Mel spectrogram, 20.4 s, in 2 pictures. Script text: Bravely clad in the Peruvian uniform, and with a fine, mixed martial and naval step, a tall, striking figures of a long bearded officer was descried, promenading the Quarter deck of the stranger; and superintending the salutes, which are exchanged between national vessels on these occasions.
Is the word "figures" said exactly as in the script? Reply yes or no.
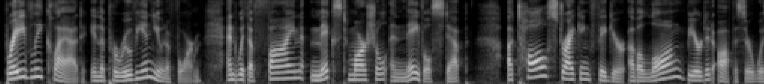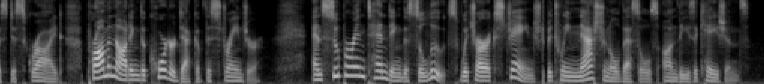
no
